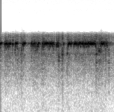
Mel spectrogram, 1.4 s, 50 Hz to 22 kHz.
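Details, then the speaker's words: Tamiya TL-01 RC car with gear grind, wheels unloaded at light idle throttle: piercing steady high-pitched squeal; owner believes it comes from a worn motor; baseline before repair. "Yeah, hear that? That's a very high-pitched squeal. I believe that's coming from the motor itself."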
